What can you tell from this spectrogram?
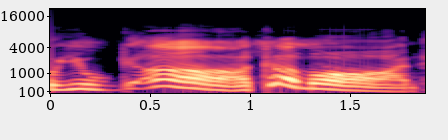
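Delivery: ordinary delivery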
